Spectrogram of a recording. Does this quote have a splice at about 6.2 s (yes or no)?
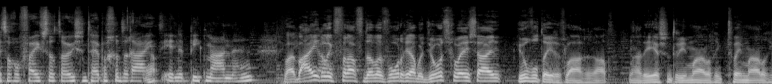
yes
